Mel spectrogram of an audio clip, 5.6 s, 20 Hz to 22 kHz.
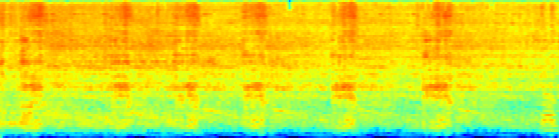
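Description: A Stage6 MK2 70cc scooter engine runs at a warm idle during break-in, a steady buzzing two-stroke drone with slight rhythmic pulsing, close and loud with no voices.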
